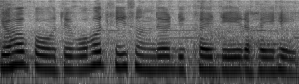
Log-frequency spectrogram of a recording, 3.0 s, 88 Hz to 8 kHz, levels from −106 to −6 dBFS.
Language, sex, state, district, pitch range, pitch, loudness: Hindi, female, Maharashtra, Mumbai Suburban, 185-215 Hz, 195 Hz, -15 LUFS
